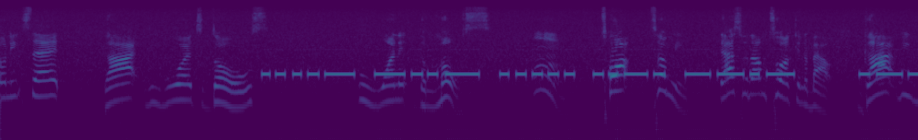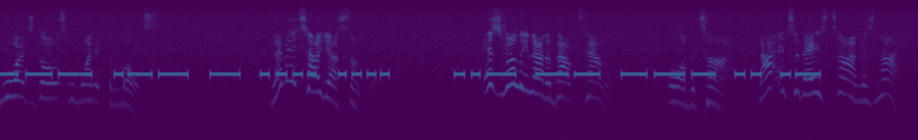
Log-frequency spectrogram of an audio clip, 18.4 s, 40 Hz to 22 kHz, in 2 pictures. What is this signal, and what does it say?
Morse code, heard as a keyed tone, hand-sent with a straight key, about 15 wpm, 780 Hz, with speech in English. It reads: 4X5FQ 1WTHH UMOIA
